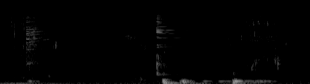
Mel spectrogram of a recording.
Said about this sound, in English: This is … favorite part of the show, when we're drinking wine and pouring wine and not talking.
